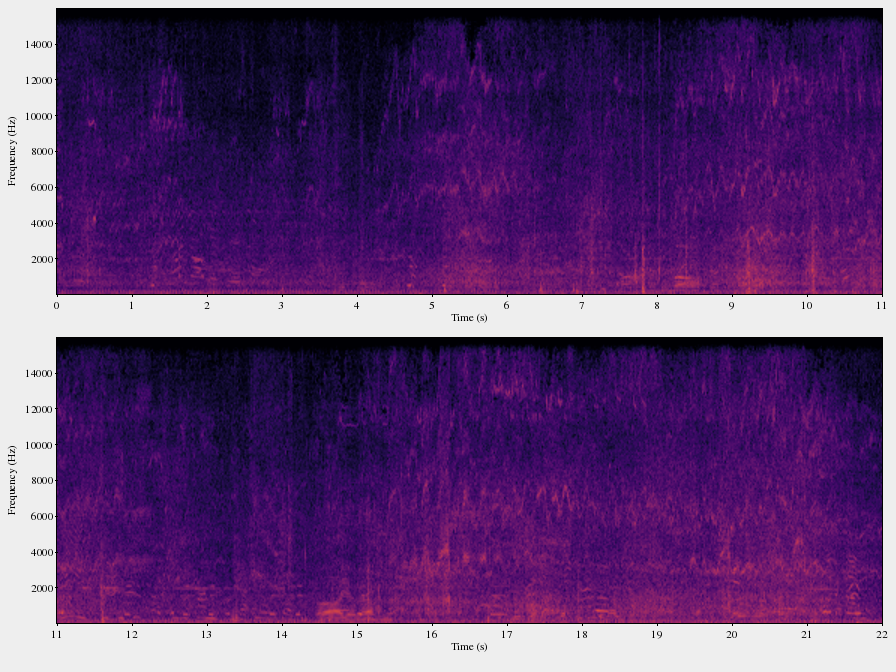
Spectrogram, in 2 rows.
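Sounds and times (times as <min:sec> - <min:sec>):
rc buggy motors whining: 0:00.0 - 0:22.0
spectators chatting: 0:00.0 - 0:22.0.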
